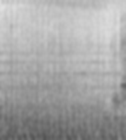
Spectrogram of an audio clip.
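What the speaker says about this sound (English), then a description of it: "And there's a helicopter." A helicopter in the video game Uncharted: Drake's Fortune churns with a steady, dense rotor rumble that fills the whole stretch, with voices faintly present beneath.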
